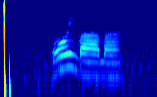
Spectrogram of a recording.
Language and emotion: Russian, neutral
